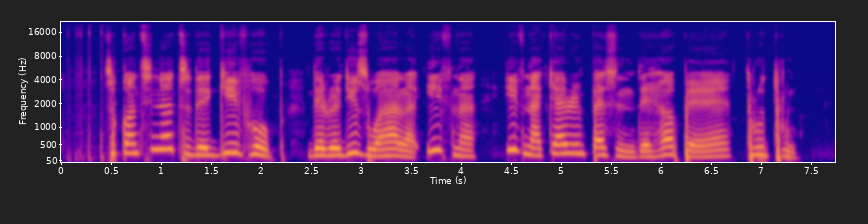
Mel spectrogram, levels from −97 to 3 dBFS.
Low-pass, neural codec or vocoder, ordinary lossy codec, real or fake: 19.8 kHz; none; none; real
